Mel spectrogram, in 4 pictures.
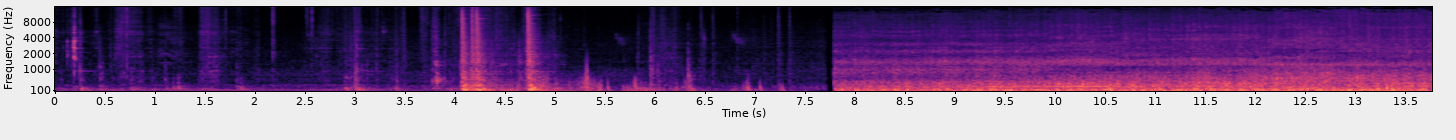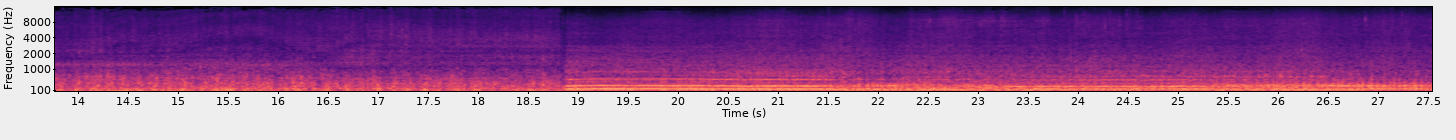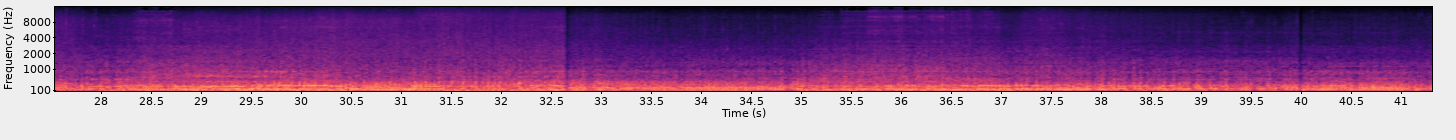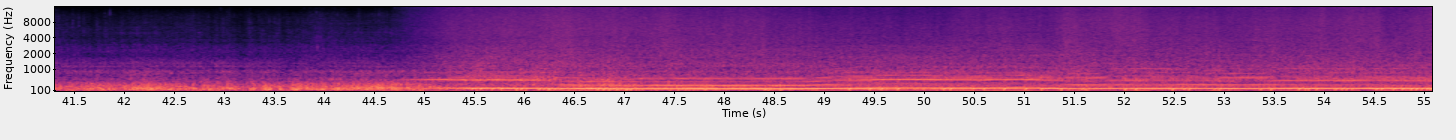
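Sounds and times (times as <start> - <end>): jet ski engine running: 7.8 - 55.0.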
